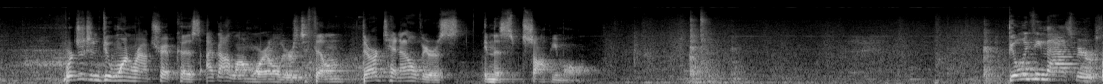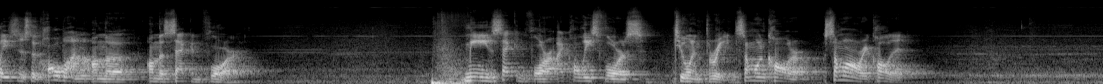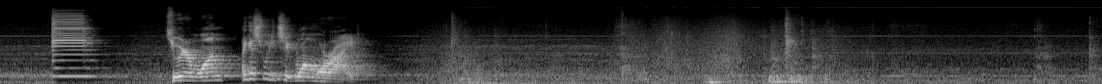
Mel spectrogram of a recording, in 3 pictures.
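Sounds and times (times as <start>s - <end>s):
elevator running noise: 0.0s - 33.0s
faint steady tones: 0.0s - 33.0s
elevator thump: 15.3s - 15.9s, 28.2s - 30.5s.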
